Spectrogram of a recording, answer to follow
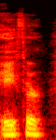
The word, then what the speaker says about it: aether: there was ether or Aether people have gotten people in the comments have said sometimes that that they think that it should be ether I usually pronounce it with a long a Aether it's spelled with the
